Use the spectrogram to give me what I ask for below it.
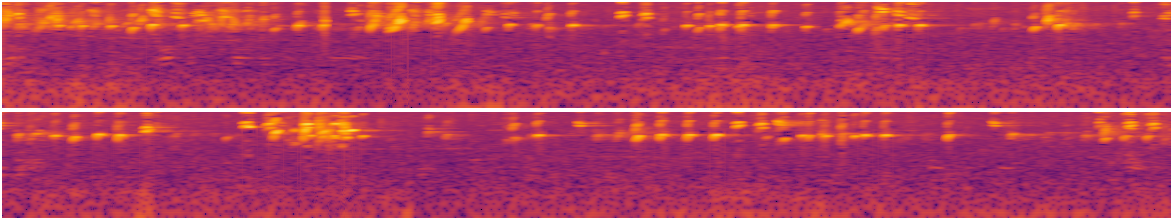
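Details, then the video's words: Lively goldfinch twittering in quick clusters of high, tinkling notes, louder around seven seconds, then softer repeated chirps to the end. "Goldfinch Singing and Song Compilation"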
